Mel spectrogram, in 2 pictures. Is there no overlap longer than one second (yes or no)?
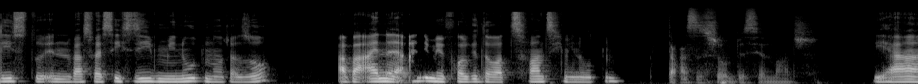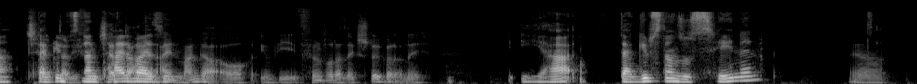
no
